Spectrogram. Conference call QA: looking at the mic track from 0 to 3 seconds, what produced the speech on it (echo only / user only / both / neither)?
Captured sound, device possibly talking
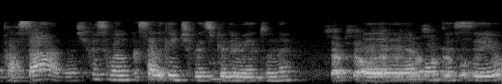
echo only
